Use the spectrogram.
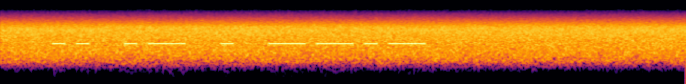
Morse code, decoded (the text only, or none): IAEQ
